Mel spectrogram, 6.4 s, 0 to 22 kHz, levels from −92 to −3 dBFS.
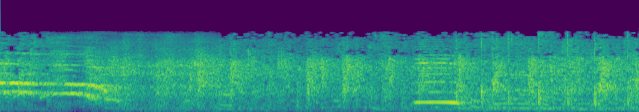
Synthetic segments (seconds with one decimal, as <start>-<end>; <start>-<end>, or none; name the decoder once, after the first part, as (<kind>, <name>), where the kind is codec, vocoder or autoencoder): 0.5-2.2 (autoencoder, DAC-VAE)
